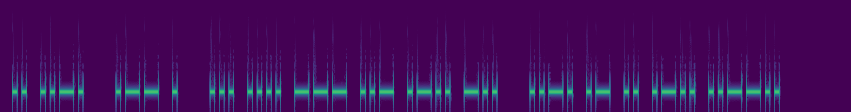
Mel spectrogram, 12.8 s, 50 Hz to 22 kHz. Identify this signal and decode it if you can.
Morse code, heard as a keyed tone, about 17 wpm, 700 Hz. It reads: IF WE SHOULD FAIL?
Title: Sentences from Top 1100 Words 17wpm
